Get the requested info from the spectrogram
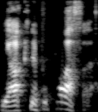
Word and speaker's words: Yoknapatawpha: It's a word my students can never pronounce. About half our first class on Faulkner was getting, okay, say it with me, Yoknapatawpha.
